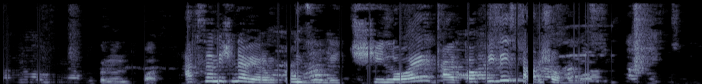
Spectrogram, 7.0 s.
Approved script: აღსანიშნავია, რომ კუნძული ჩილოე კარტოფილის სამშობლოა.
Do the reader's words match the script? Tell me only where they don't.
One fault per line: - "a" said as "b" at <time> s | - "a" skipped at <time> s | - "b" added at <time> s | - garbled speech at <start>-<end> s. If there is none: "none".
none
